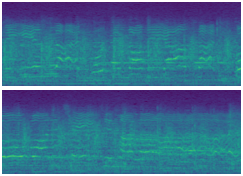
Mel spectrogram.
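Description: Live gospel music, loud and continuous, with a woman singing lead with vibrato over a choir and band, and the congregation clapping along.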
